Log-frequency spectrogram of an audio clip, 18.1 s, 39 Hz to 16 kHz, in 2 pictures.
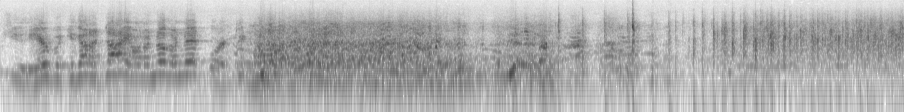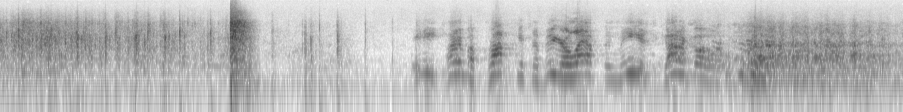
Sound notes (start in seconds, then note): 0.2 audience laughter; 5.4 applause; 9.0 gunshot; 14.1 audience laughter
